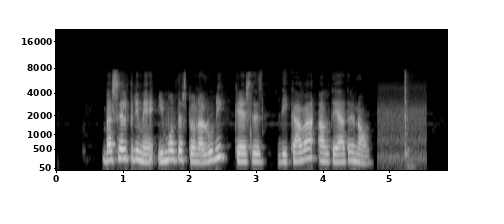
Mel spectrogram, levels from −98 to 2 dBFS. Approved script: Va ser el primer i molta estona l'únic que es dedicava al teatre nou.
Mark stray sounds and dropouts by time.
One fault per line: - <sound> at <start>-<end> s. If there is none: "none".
- thud at 5.2-5.4 s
